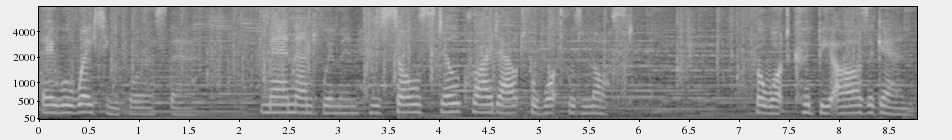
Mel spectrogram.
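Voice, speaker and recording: A woman's voice: medium pitch, steady tone, takes it slowly, lightly acted. Woman playing an earnest young female resistance fighter, music behind. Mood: solemn, reflective. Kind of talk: dramatic video game voice acting. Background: orchestral music.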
